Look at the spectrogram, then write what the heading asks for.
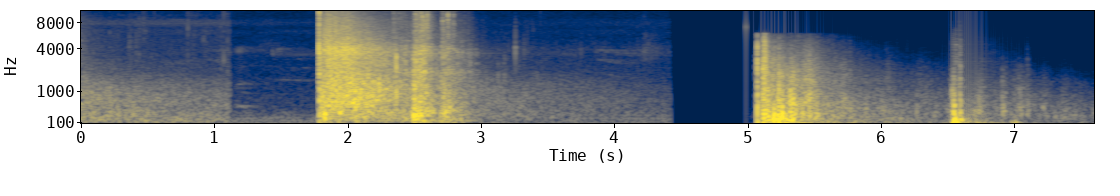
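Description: Two loud 5.56 rifle shots fired at lightweight level 4 body armor plates outdoors, each a sharp blast with a long decaying echo, several seconds apart, with quiet background between them.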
